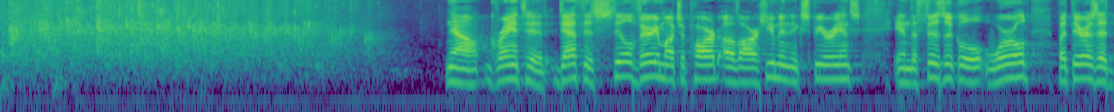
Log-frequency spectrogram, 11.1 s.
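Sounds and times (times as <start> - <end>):
audience hand clapping: 0.0 - 4.2
speech: 4.4 - 11.1.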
